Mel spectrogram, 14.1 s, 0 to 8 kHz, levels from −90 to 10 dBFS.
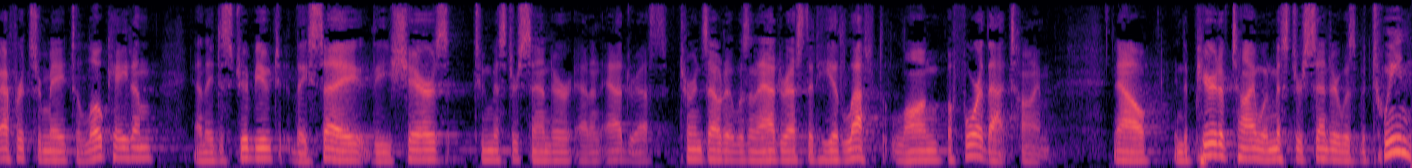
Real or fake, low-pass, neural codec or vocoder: real; 7.2 kHz; none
